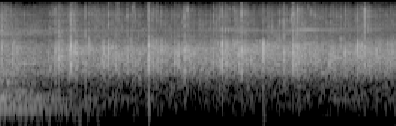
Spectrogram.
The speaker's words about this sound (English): Clap your hands for the Lord.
